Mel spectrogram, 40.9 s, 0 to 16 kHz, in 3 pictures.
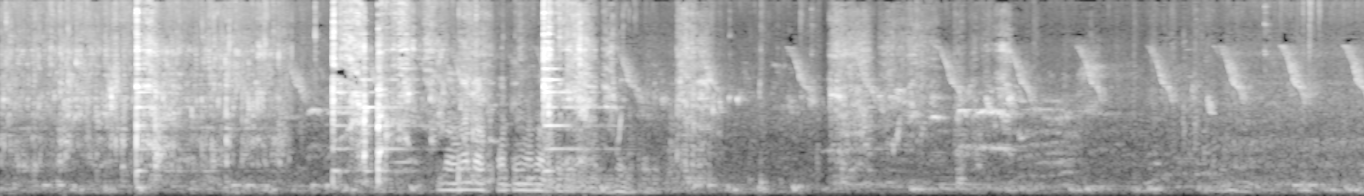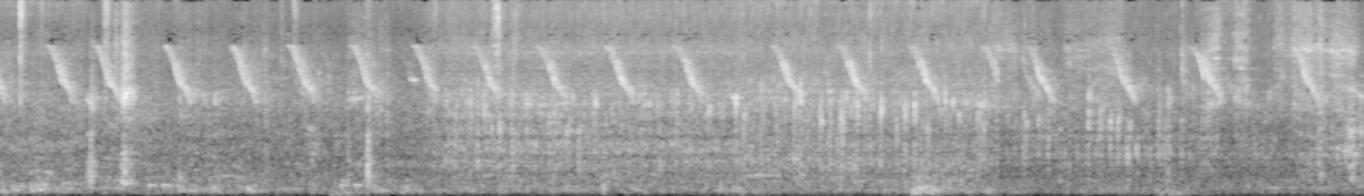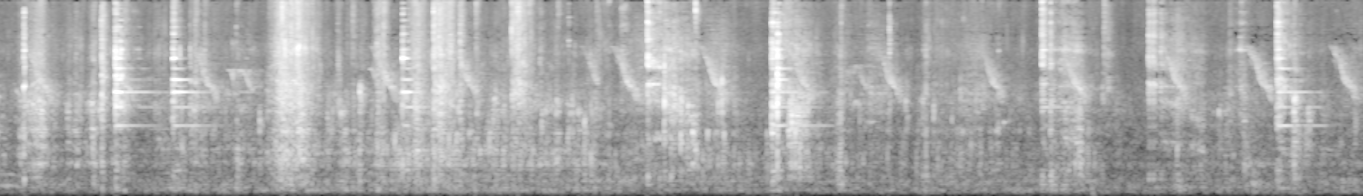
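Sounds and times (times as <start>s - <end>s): metal spatula scraping a wok: 1.2s - 10.3s, 25.6s - 40.9s.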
